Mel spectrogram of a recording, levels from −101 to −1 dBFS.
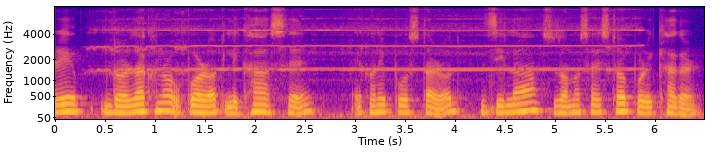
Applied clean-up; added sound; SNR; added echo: none; Bowed string instrument; 20 dB; none.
